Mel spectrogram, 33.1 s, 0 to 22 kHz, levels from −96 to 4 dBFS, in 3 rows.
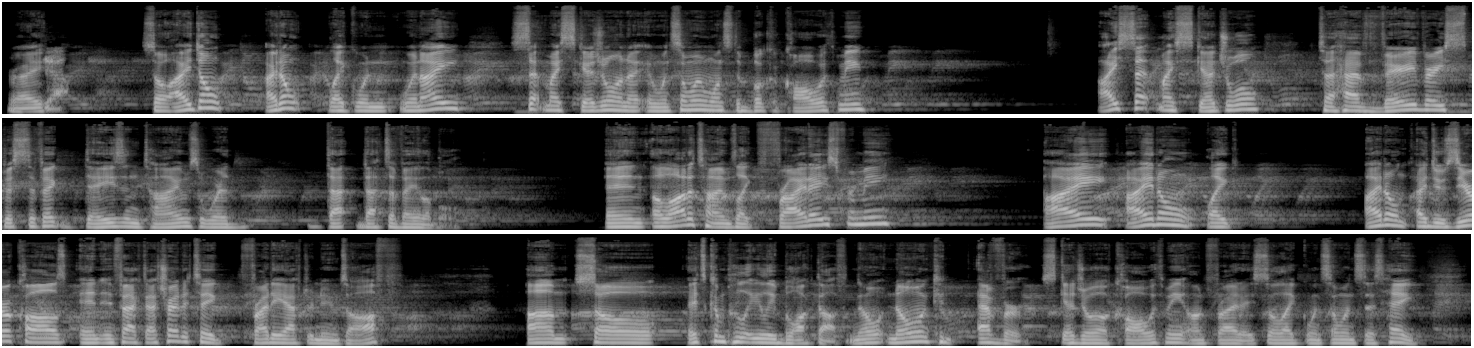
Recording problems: echo of what is said; faint; throughout; 320 ms later, 20 dB below the speech

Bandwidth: 18.5 kHz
